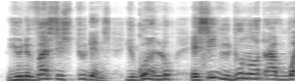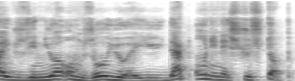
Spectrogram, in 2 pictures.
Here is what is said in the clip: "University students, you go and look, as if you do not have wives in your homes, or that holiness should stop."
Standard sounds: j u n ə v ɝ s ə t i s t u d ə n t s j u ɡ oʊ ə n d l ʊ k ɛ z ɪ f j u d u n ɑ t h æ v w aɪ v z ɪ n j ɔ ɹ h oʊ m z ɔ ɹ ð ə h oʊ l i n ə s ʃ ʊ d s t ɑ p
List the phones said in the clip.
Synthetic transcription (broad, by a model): j u n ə v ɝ s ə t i s t u d ə n t s j u ɡ oʊ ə n l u k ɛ s ɪ f j u d u n ɑ t h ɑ v w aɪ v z ɪ n j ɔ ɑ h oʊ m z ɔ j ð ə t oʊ n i n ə s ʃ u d s t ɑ p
